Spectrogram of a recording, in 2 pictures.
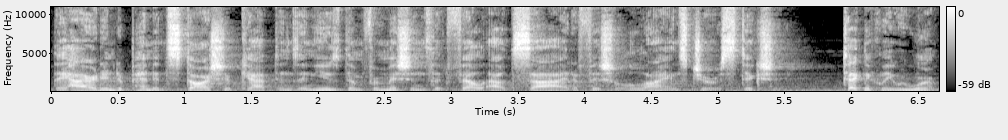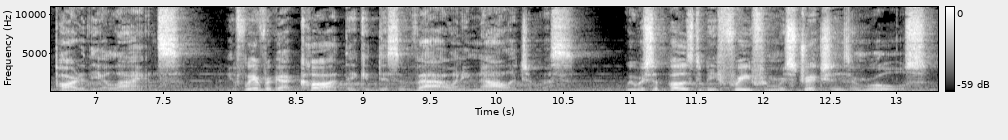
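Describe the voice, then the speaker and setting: An actor playing a jaded, dutiful ex-military operative in a video game, plain-spoken and matter-of-fact. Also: male voice, a bass voice, brisk. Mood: guarded, matter-of-fact. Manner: matter-of-fact, world-weary. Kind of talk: cinematic video game dialogue. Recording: long reverb, loud background noise.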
